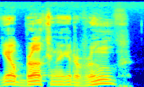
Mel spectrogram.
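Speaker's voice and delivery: pushy, aggressive, impatient twang. Describing a guy walking up to the counter, the speaker imitates his aggressive, impatient twang. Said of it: "Sounds a little aggressive too, like impatient".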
